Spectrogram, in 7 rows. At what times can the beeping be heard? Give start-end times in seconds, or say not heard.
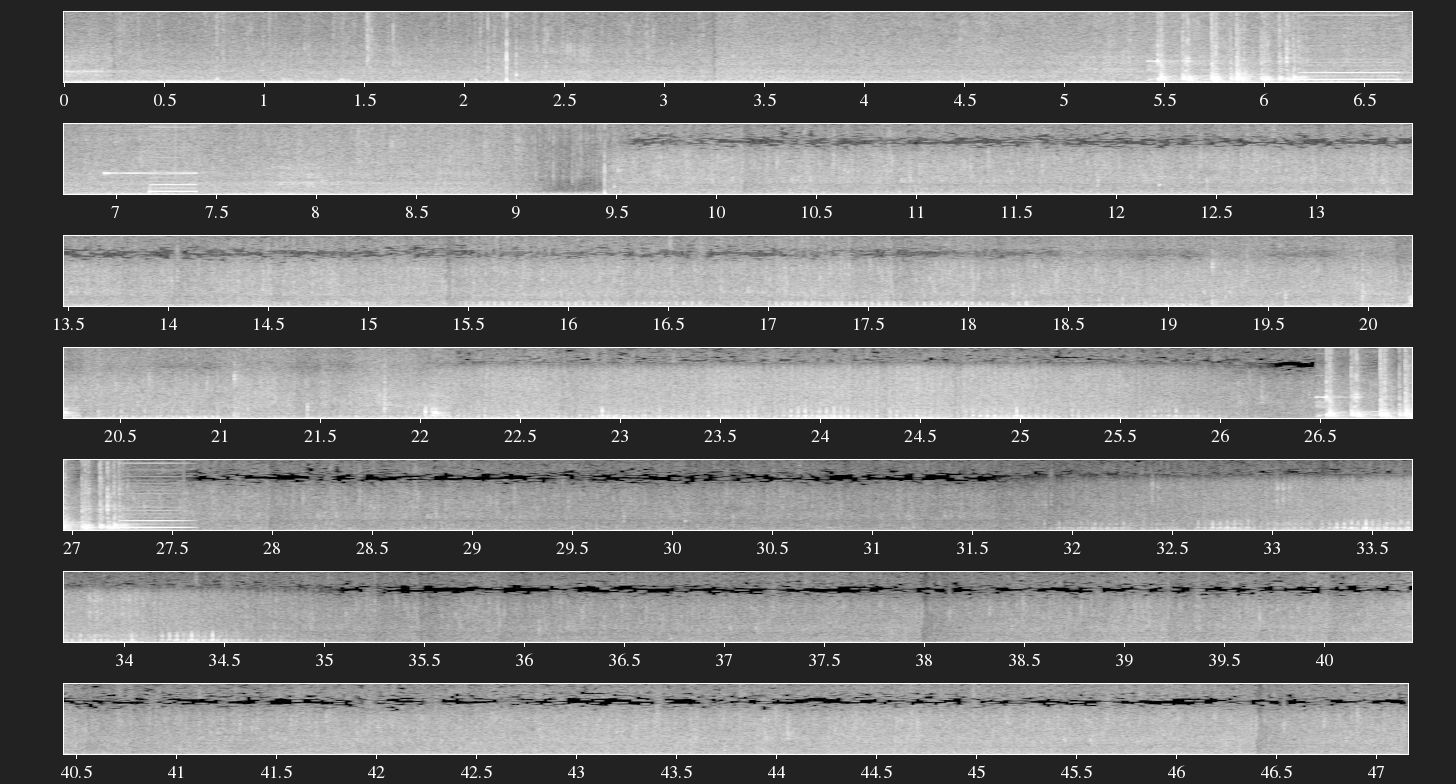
5.4-7.5, 26.4-27.6.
